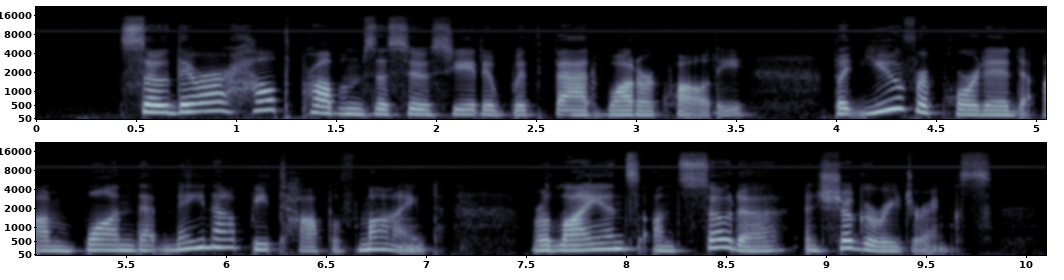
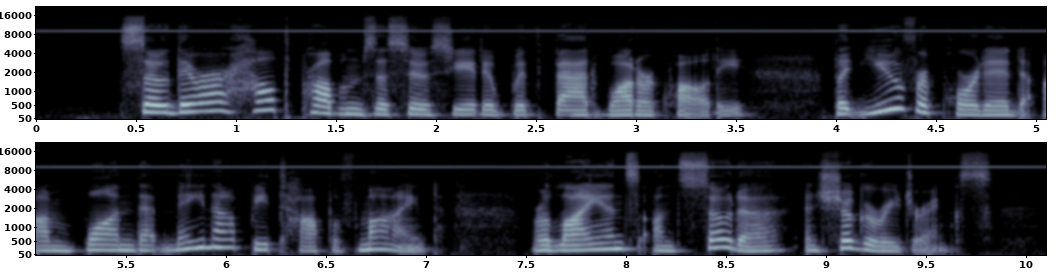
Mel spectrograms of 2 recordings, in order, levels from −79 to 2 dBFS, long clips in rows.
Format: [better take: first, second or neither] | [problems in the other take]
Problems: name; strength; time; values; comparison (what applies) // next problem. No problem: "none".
first | high-pitched whine; loud; throughout; 9 kHz, 8 dB below the speech; faint in the first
